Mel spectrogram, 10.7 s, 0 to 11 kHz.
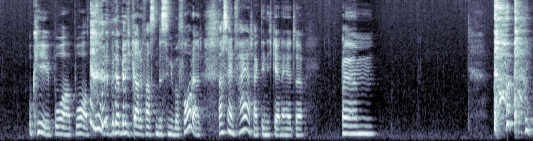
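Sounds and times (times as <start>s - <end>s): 
speech: 0.6s - 7.6s
person coughing: 1.8s - 2.7s, 9.9s - 10.6s.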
